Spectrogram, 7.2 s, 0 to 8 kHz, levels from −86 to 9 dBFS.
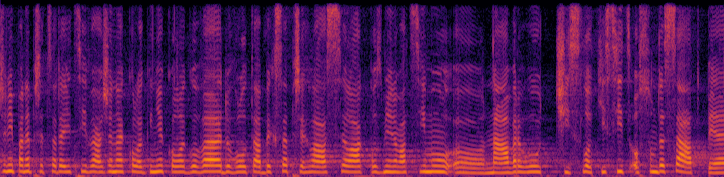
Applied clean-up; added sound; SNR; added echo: none; none; none; none.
